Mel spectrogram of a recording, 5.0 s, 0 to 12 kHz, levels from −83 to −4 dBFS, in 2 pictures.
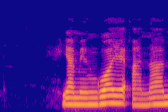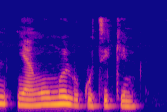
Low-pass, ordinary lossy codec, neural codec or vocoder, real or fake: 7.2 kHz; MP3, 64 kbps; none; real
